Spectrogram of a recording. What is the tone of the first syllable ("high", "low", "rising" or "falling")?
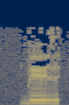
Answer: high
